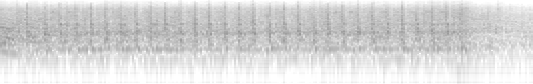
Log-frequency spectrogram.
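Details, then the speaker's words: Mercury Sable that won't start: the starter spins the engine in a quick, even churn for a couple of seconds, never fires, then stops; compression present, but the rail gauge shows no fuel pressure, a fuel-delivery problem. "we've got nothing we've got no fuel pressure at all and he cranked it long enough that that pump would have recovered and fuel would have come up to the rail and we should see some pressure here now I think we've got a fuel pressure problem"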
